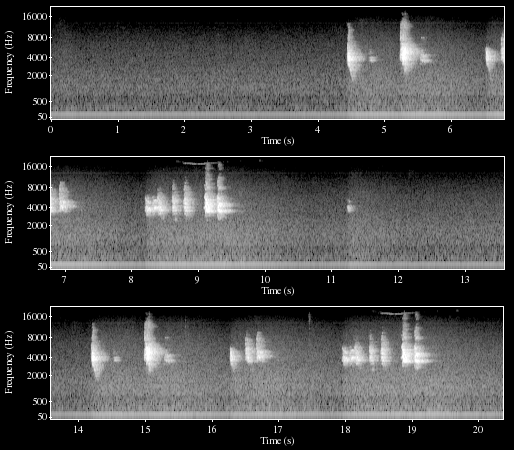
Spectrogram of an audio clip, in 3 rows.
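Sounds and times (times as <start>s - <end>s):
faint low hum: 0.0s - 20.3s
sparrow chirping: 4.4s - 5.8s, 6.5s - 7.2s, 8.2s - 9.6s, 14.2s - 15.5s, 16.2s - 16.9s, 18.0s - 19.3s.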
